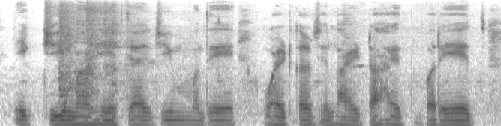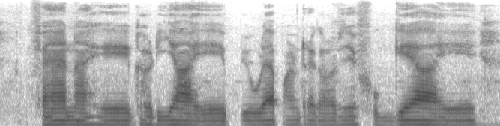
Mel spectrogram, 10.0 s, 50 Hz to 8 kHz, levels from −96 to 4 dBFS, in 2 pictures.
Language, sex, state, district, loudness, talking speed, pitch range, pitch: Marathi, male, Maharashtra, Dhule, -32 LUFS, 130 wpm, 90-95 Hz, 95 Hz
